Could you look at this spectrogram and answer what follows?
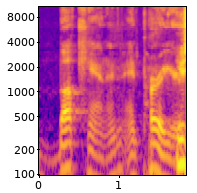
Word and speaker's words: Buchanan: It's Buchanan and Puryear.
